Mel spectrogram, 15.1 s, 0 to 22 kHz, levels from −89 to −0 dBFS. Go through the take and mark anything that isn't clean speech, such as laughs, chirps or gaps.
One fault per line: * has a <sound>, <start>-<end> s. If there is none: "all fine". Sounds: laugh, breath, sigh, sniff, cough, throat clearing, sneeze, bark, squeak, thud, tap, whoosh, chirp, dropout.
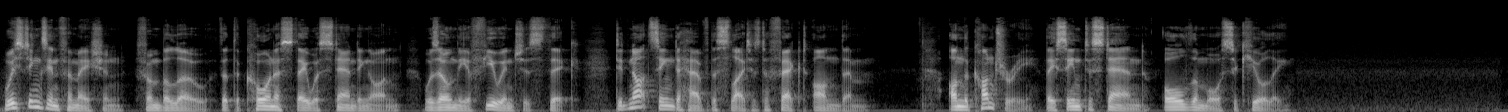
all fine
